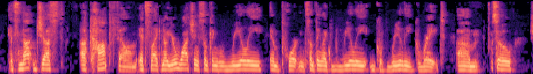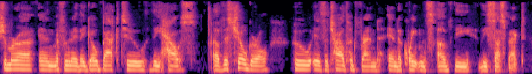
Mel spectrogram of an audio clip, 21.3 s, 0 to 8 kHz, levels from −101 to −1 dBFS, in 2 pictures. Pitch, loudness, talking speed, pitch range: 125 Hz, -19 LUFS, 125 wpm, 115-135 Hz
